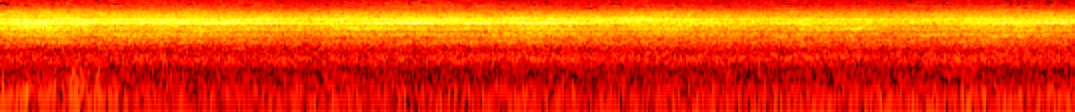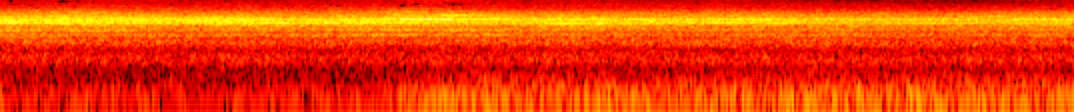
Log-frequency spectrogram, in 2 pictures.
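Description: Freight train cars rolling past on the rails: a steady rumble of wheels with a high-pitched whine over it, the low rumble growing louder in the last few seconds.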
